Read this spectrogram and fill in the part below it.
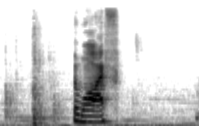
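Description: A woman gasps in surprise.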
